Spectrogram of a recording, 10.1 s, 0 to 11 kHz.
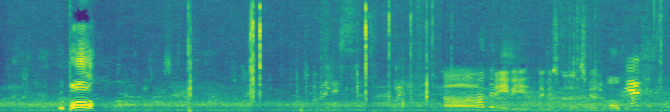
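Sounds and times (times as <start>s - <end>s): distant voices: 0.0s - 10.0s.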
